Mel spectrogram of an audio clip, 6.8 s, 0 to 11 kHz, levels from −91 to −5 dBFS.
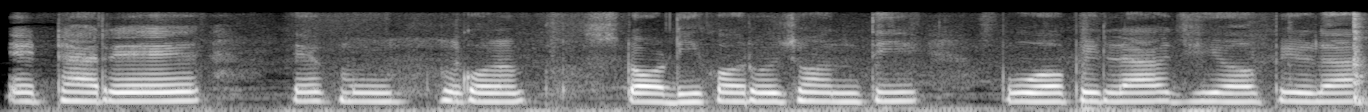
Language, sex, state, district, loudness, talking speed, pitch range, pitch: Odia, female, Odisha, Sambalpur, -15 LUFS, 60 wpm, 220-230 Hz, 225 Hz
